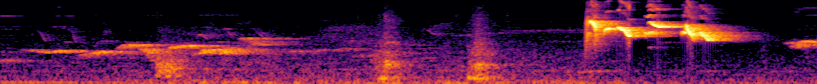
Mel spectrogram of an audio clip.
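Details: Cucak kinoi (leafbird) song, used to lure all kinds of birds. Sliding whistled notes near the middle pitch, then two brief clicks, then a loud, burry, high descending burst of twittering near the end.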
